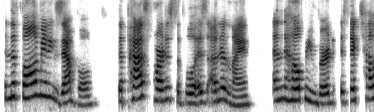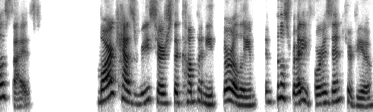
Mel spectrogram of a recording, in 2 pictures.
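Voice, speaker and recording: A woman reading a scripted grammar lesson, slow and even, spelling out letters one by one. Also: fairly high pitch. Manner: reads slowly and evenly, spelling out letters. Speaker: grammar instructor.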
